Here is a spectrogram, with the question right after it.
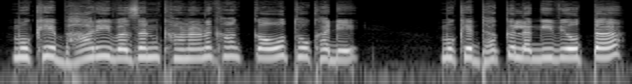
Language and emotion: Sindhi, fearful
